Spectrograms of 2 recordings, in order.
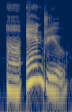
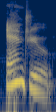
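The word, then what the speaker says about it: Andrew: 되겠네요 자 그 다음에 천둥 우뢰라는 뜻입니다 번데기 발음으로 해주세요 자 그다음에 안드레는요 andu andu 난 빌립은 ph가 f로 발음이 됩니다 이건 우리말을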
